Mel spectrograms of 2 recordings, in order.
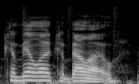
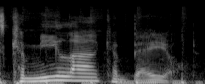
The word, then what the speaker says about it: Camila Cabello: Back in the day, before someone told me how to pronounce the two L's, I would have probably said Camilla Cabello. – Camilla Cabello. Yeah, well, that's kind of how it's spelled. Yeah. But it's Camila Cabello. Camila.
